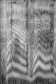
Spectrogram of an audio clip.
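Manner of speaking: very high, loud, acted-out, dripping-sarcasm delivery. Walking in on someone in their bedroom, retelling a really sarcastic greeting. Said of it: "in a really sarcastic tone".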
